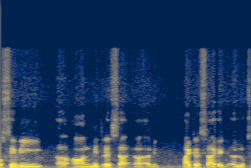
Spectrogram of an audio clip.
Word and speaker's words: MITRE: It is a complete word, and many Hindi speakers call it Mitre. Even I call it Mitre, but Mitre is not a correct pronunciation.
